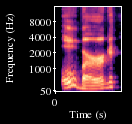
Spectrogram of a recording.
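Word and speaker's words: Åberg: Now, Ludwig Oberg, he has an A to start his name, but it's got an over ring over the A. So then it's pronounced like an O.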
